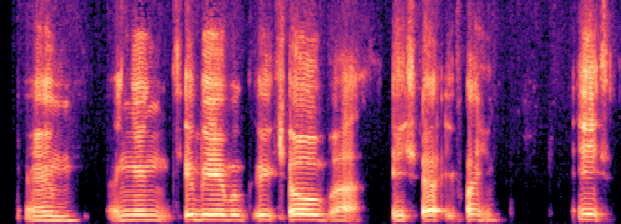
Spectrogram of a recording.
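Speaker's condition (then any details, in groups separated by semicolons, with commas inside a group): Cerebral palsy; wheelchair user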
